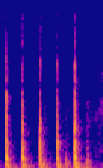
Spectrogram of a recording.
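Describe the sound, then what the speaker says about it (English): Five firm knocks on a door in a quick, regular rhythm, close and clear with brief silences between, with no talking. "The three little fish had just finished lunch when they heard the big bad shark knocking at their"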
